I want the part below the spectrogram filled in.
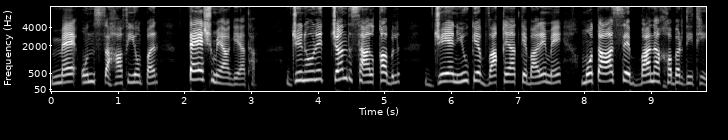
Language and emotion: Urdu, angry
